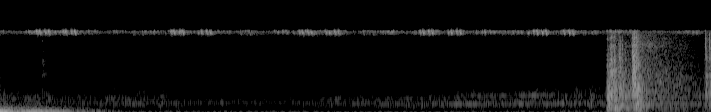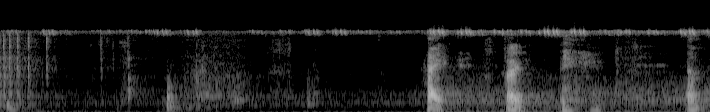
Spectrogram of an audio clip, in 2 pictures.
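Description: Crickets chirping steadily in a fast, pulsing high chirp. About six seconds in, a wooden door's latch clatters as the door is opened, and a few more clicks and thuds follow near the end.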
